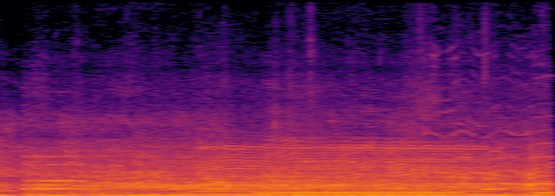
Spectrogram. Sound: simultaneous humming

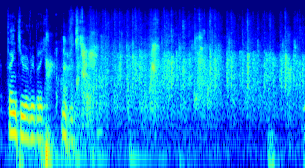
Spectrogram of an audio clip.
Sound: audience applauding

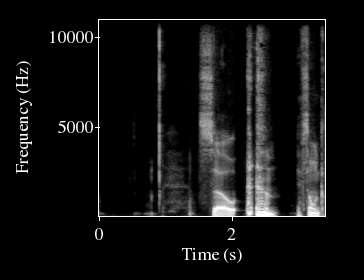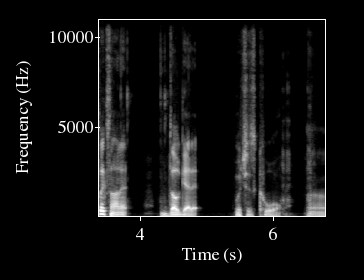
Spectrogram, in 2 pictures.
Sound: cough

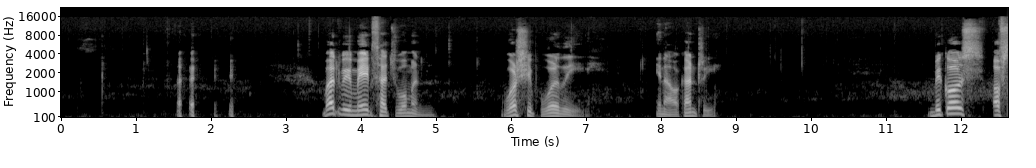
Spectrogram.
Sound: laughs

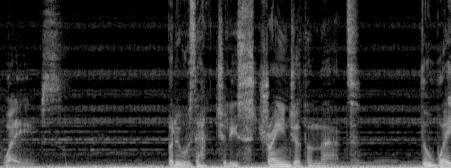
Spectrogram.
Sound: voiceover

